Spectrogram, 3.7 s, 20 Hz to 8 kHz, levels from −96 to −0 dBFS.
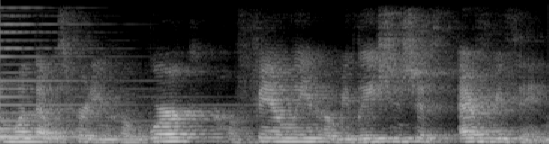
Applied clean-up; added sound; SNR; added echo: none; Keyboard (musical); 11 dB; reverberation time 0.8 s.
